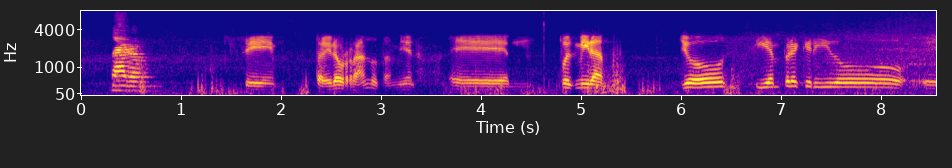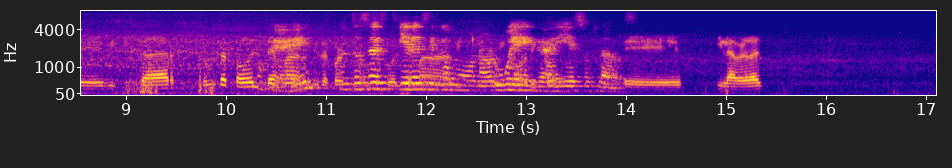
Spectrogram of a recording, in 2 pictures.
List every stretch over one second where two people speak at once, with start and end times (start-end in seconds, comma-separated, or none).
11.1-13.3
